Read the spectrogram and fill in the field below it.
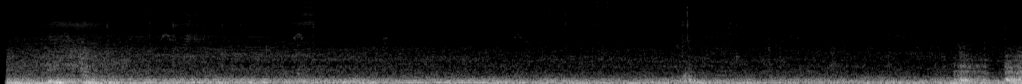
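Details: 2010 Mazda3 front passenger wheel, grinding on left turns: heavy low rumbling growl, rougher in stretches, from worn press-in front wheel bearing, confirmed by spinning the unloaded spindle; bearing to be replaced.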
